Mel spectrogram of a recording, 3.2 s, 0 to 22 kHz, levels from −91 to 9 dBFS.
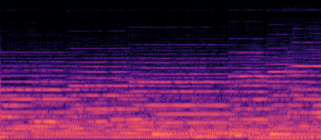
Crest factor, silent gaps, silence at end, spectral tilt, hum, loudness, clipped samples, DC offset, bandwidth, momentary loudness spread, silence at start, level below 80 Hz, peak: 12 dB; none; 0 s; -7.5 dB/octave; 50 Hz at -45 dBFS; -24 LUFS; under 0.1%; under 0.1%; 7.4 kHz; 3 LU; 0 s; -38 dBFS; -12 dBFS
